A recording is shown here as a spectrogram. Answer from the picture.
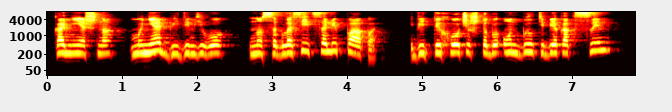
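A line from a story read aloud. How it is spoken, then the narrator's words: Stern question. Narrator (Russian): строго спрашивает Алина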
